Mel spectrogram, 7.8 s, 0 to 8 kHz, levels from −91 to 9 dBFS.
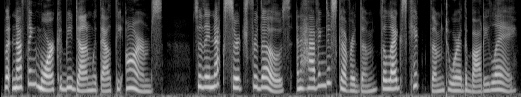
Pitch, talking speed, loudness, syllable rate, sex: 245 Hz, 215 wpm, -18 LUFS, 5.5 syllables/s, female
